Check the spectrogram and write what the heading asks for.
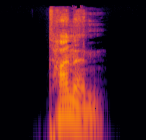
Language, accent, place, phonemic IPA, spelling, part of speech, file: German, Germany, Berlin, /ˈtanən/, Tannen, noun, De-Tannen.ogg
- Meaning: plural of Tanne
